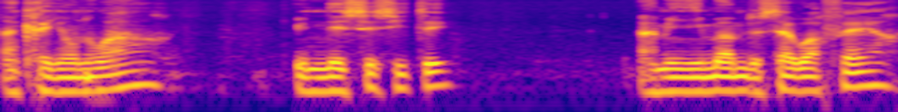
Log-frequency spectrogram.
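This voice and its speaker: At a very slow pace, a man talks in a very deep, low pitch with ordinary pitch variation. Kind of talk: documentary narration.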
